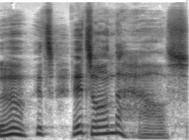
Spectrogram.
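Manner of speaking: high, sing-song, swoopy cartoon bear voice. Imagining a cartoon bear saying the show's lines, in a Winnie the Pooh voice. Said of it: "I wish I could do Winnie the Pooh's voice".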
